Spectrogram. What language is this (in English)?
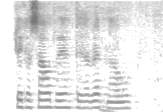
Danish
